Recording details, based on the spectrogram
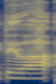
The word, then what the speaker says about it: Ebuwa: Hi, my name's Valerie Ebuwa.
